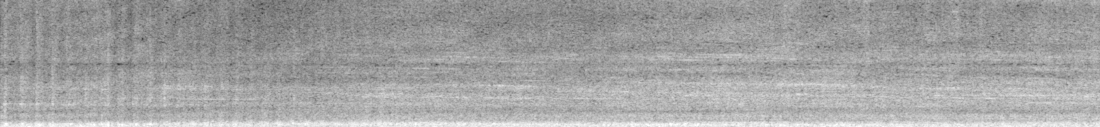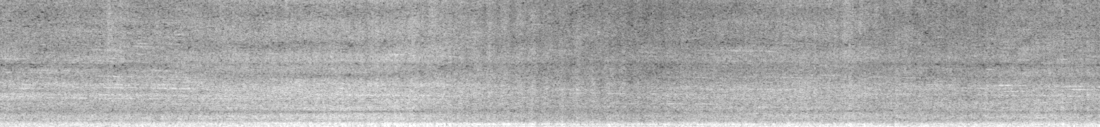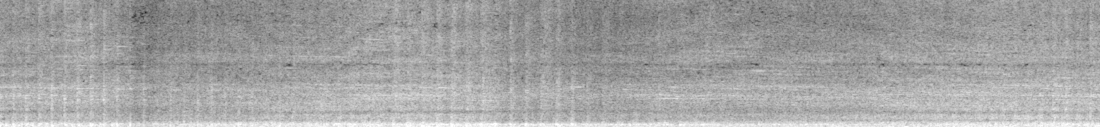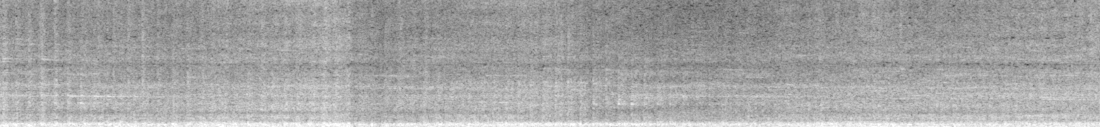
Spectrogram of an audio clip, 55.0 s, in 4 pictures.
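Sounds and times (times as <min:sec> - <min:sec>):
train wheels rolling on rails: 0:00.0 - 0:55.0.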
